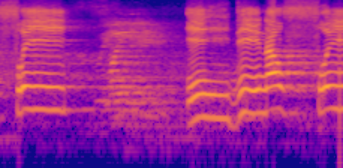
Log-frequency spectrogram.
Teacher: Itu huruf shad kasrah. Kalau sin, siapa? Itu sin, tapi ini shad. Ketika kasrah dia tetap tebal, ada isti'lanya.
